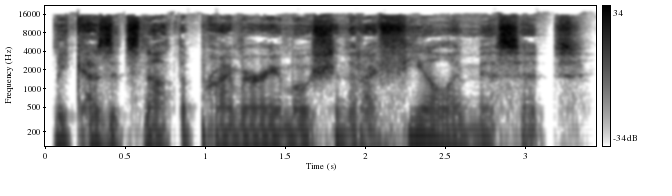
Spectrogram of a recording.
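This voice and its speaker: Male self-help coach and host, lower register, conversational and instructive, dry recording. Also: moderate pace, darkish tone, no echo. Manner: explanatory, instructing the listener directly. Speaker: podcast host and tapping coach. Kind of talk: conversational self-help talk and guided tapping exercise.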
